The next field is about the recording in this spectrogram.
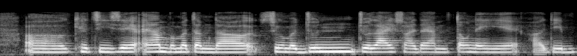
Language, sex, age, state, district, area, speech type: Manipuri, female, 18-30, Manipur, Bishnupur, rural, spontaneous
